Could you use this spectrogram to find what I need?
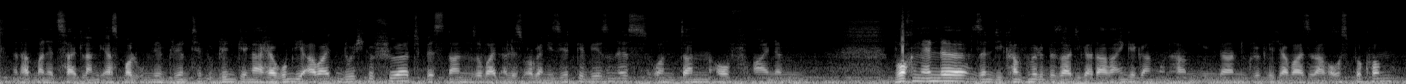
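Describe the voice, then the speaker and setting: Noticeable background noise and audible room echo behind a man's fairly quick pace. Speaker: airport traffic duty officer. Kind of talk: casual interview. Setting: in a car on the apron.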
